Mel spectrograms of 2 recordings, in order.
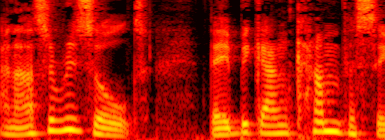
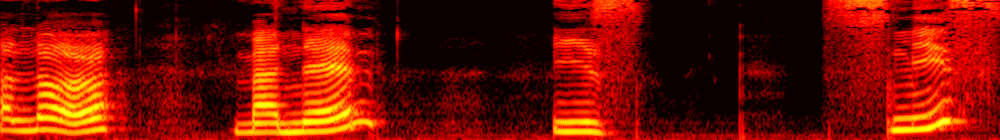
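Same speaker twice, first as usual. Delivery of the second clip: put-on, very slow, loud, bad German accent; 7 semitones higher, 5 dB louder than usual. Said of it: "with a pronounced German accent".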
